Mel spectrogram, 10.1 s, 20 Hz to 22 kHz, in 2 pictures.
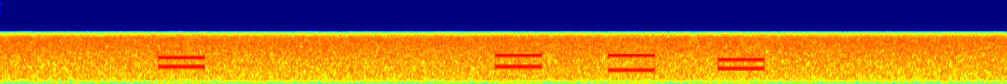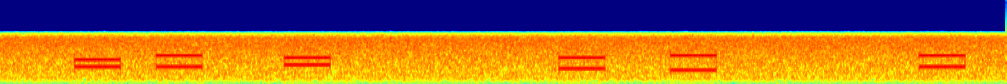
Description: DTMF, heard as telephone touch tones, dialled by hand, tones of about 230 ms, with phone line noise. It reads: 8 934 790 53 9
